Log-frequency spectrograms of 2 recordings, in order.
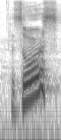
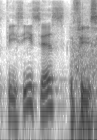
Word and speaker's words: Theseus: starship by the way, the USS Theseus? Thesaurus? I don't know. Image on screen now, and maybe Troy can stick a pronunciation guide for that ship on screen as well, because 100k subscribers and we're still bad at pronouncing things. Just happened to have it on me, Theseus, but it seems to keep upsetting you.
